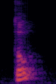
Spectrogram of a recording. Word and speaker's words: temps: Tempus en latin, le temps, PS, on entend temps, on pourrait l'écrire T-A-N, T-E-N, on a ajouté un P et un S qui ne s'entendent pas pour redonner du prestige à la langue.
